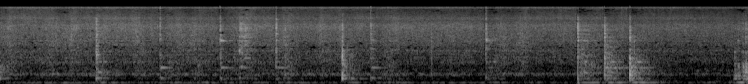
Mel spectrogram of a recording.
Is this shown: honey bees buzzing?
no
